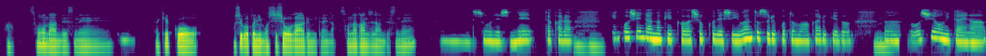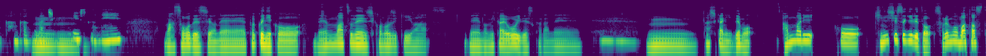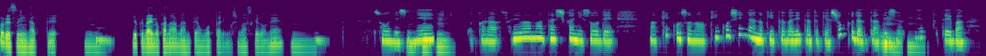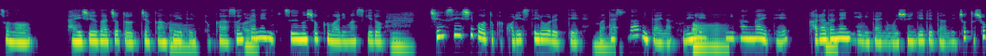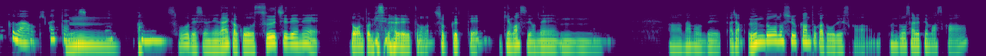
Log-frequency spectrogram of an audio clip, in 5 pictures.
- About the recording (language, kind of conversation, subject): Japanese, advice, 健康診断の結果を受けて生活習慣を変えたいのですが、何から始めればよいですか？
- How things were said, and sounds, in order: laughing while speaking: "見せられると"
